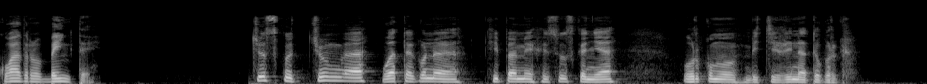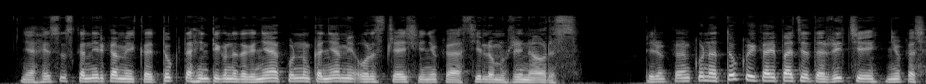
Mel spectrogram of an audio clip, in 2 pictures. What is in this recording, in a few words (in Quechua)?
good news quichua cayambe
